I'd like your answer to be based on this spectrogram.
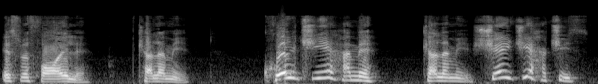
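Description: Gravelly, husky teacher with a lot of pitch movement, runs a class by quizzing and answering, repeats key words slowly. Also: huge pitch swings. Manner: asks questions and answers them himself; repeats terms slowly for emphasis. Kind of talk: classroom grammar lesson.

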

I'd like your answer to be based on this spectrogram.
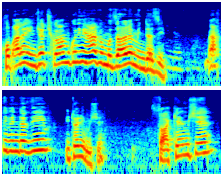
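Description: A woman's voice: on the high side, expressive, a little mellow. A woman teaching an Arabic grammar class, patiently explaining step by step with examples. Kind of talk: online class, explaining verb conjugation.

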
